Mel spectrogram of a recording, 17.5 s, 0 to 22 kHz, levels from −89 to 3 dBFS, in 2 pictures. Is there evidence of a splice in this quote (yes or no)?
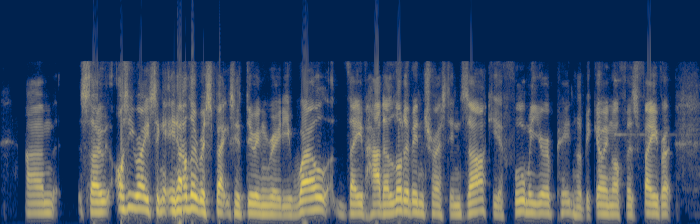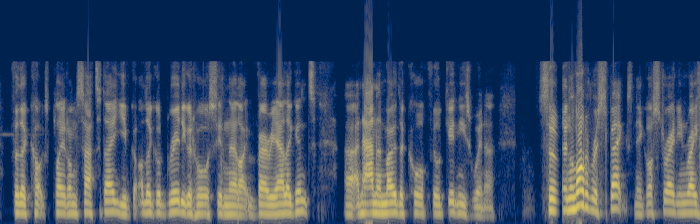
no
